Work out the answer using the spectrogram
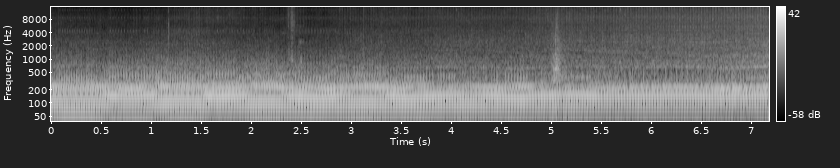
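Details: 500hp Honda Civic first start after installing a Gates RPM racing timing belt, a KS Tuned tensioner and an H/F tensioner with walk blocker, with the balance shafts set; steady, even idle with a smooth low hum and no ticking or knocking. Engine sounds healthy.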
